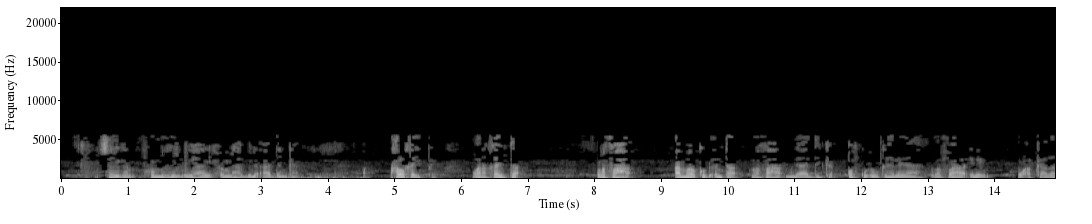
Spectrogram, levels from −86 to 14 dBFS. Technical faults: MP3 compression

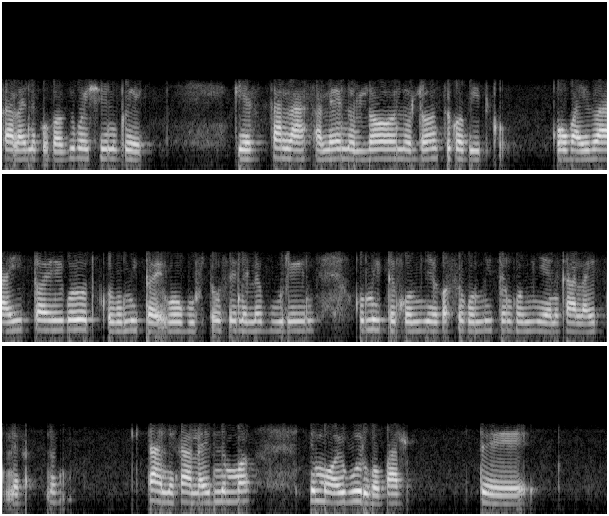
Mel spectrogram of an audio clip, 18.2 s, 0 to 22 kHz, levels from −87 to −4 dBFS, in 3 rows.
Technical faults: G.723.1 codec

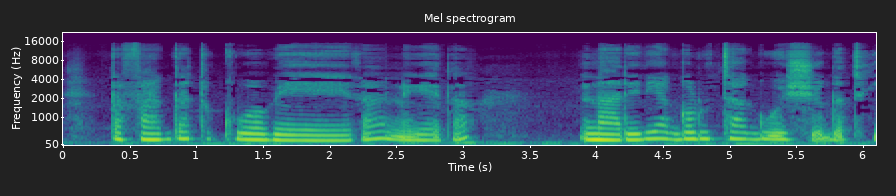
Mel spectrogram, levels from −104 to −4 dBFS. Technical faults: HE-AAC compression

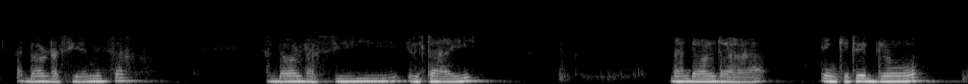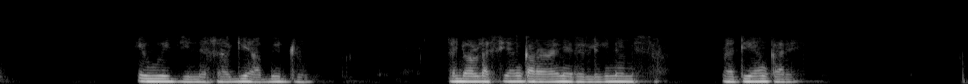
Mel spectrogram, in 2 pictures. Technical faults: G.729 codec

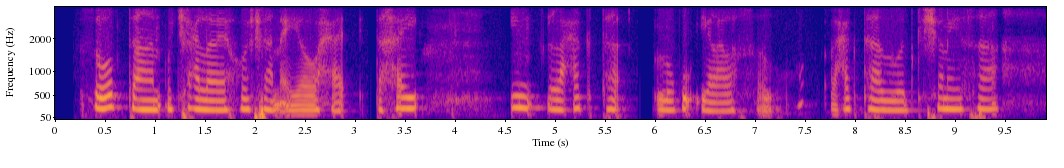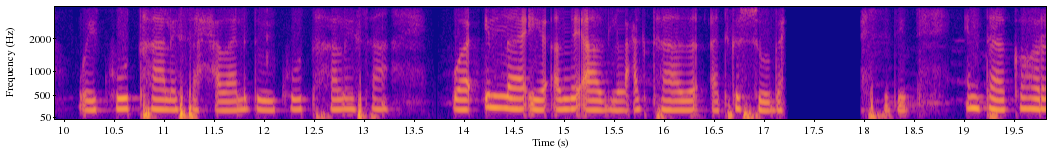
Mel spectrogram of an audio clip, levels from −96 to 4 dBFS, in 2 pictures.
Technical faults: repeated packet loss (robotic sound); short concealed packet loss; short stall from a late packet; call audio freeze; jitter buffer speed-up

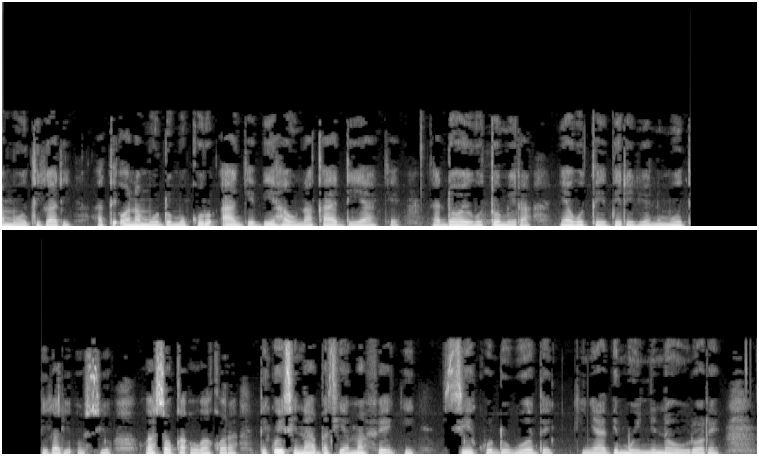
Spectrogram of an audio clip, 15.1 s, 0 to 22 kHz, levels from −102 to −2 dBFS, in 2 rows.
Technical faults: MP3 compression; playback stall; time-compressed catch-up; dropped samples

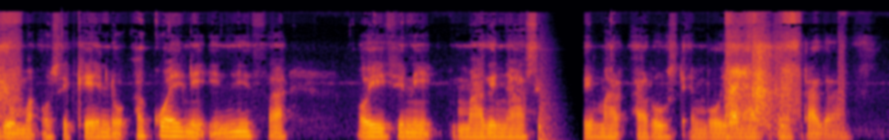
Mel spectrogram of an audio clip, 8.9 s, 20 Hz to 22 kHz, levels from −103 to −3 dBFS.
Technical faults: call audio freeze

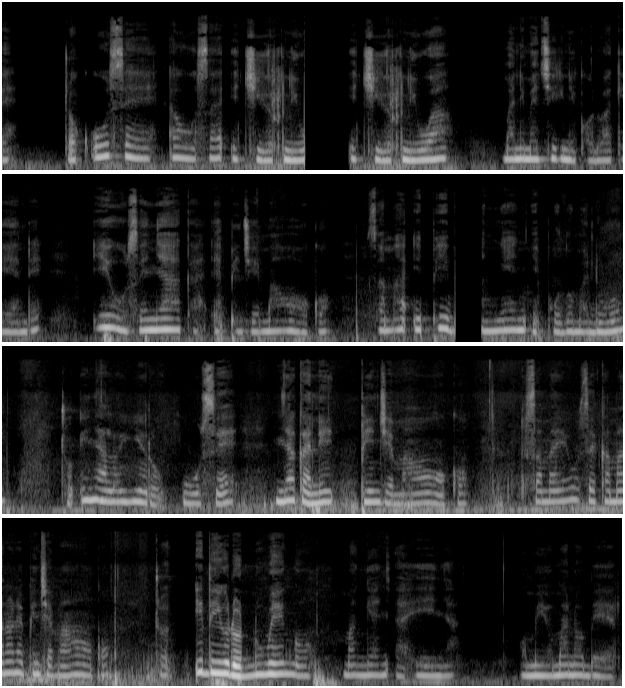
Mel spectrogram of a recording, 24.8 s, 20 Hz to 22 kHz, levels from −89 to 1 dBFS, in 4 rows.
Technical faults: stream reconnect

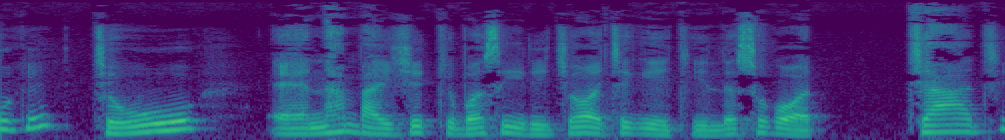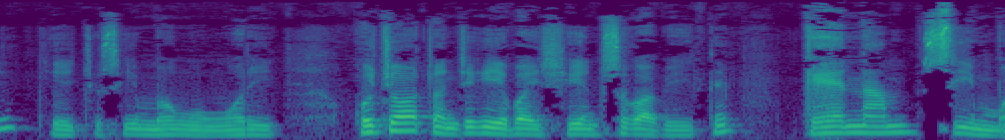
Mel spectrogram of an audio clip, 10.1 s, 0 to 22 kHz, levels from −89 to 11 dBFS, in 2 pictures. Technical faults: generation loss

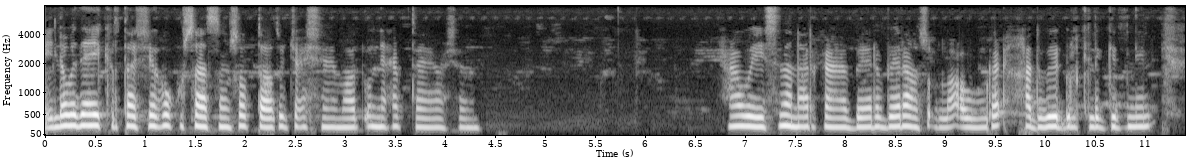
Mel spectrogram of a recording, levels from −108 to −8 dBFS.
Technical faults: none

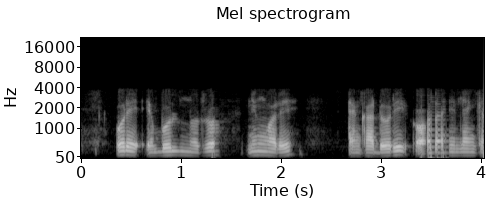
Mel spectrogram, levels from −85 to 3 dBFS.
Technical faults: packet loss with pitch repetition

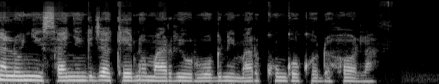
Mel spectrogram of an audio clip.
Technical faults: Opus compression

